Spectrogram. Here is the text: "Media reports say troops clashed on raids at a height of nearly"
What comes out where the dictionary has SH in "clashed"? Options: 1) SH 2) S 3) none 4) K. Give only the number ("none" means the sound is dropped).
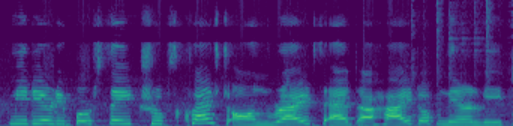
2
